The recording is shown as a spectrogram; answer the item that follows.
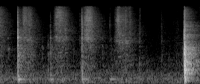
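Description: Plastic protein powder tub handled on a kitchen counter: a few light plastic knocks and clicks, then one sharp knock near the end as the tub is set down.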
